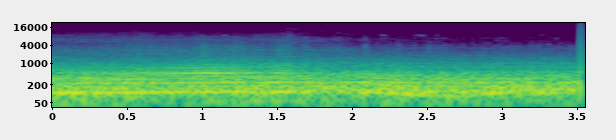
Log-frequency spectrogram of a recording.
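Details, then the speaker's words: Corsa VXR after a coil pack replacement for a misfire on boost: smooth, even rising drone accelerating hard in third, the problem gear, with no stutter or cough; misfire gone, normal acceleration. "Seems alright so far. Sorted, no problem. The misfire has now gone."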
